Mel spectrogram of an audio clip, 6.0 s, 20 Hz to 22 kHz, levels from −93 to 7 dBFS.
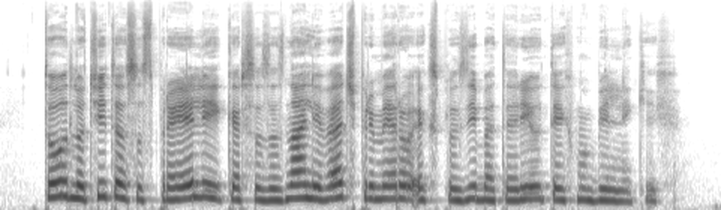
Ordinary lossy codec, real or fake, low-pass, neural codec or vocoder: none; fake; none; vocoder, 44.1 kHz, 128 mel bands every 512 samples, BigVGAN v2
